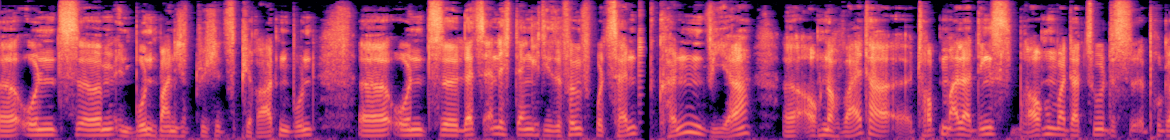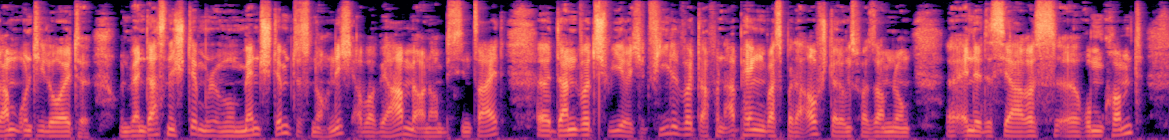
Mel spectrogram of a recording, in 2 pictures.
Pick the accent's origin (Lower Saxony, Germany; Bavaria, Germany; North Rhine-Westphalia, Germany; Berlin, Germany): Berlin, Germany; Also ich kann dazu sagen, als Berliner, es ist sogar noch ein Stückchen positiver, als du es dargestellt hast.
